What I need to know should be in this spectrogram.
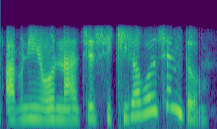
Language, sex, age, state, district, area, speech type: Bengali, female, 18-30, West Bengal, Purba Medinipur, rural, conversation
